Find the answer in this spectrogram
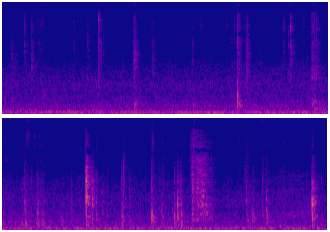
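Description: Small cardboard box being handled and its seal cut with a small cutter: scattered clicks and scrapes, a sharp tap about eight seconds in and a longer scrape shortly after.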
